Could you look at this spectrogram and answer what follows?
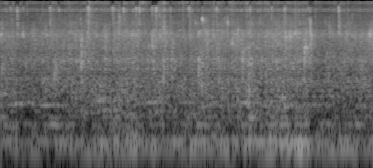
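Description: Stuffed capsicum frying gently in a pan over a low flame, giving off a steady, even sizzle throughout with no voices.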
